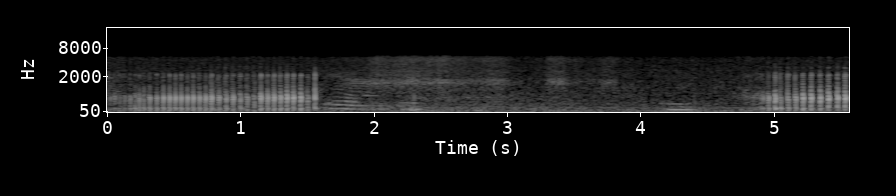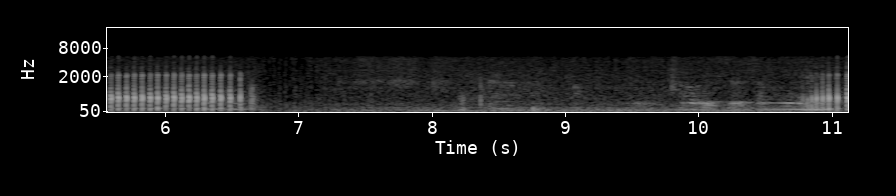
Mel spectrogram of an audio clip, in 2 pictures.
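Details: A sleeping pug snoring: loud, rattling snores about every five seconds, with quieter breathing between.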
